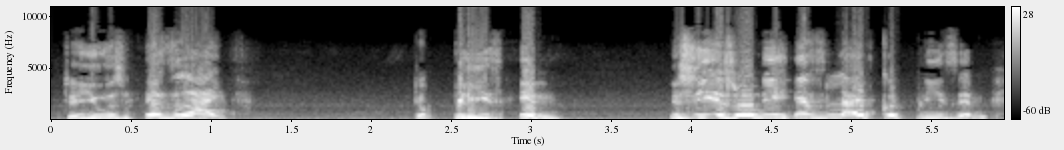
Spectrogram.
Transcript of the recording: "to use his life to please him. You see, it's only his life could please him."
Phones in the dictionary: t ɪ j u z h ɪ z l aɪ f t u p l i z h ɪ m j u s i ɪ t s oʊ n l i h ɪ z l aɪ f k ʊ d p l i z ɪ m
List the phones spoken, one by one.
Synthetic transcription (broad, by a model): t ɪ j u z h ɪ z l aɪ f t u p l i z h ɪ m j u s i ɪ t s oʊ n l i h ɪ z l aɪ f k ʊ d p l i z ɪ m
